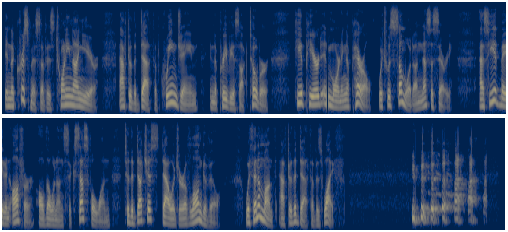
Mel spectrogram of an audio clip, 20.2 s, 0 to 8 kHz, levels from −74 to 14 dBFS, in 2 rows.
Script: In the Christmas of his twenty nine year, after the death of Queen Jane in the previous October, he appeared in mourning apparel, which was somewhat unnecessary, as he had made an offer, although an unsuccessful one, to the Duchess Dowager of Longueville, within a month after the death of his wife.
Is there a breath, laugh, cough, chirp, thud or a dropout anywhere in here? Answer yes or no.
yes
